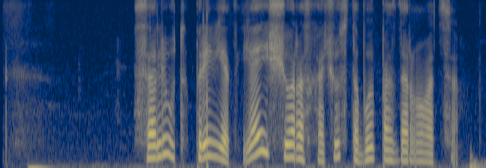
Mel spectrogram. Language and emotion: Russian, positive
